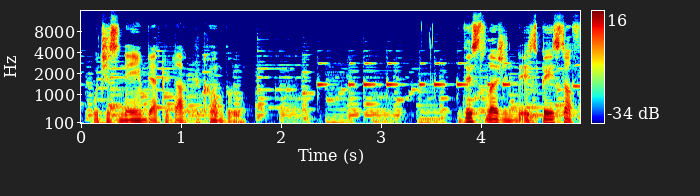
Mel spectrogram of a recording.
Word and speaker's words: 金武: Furthermore, while the characters in his name could be pronounced as kon and bu in Japanese, becoming kombu, the version I read has those characters read as komu and mu, respectively.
